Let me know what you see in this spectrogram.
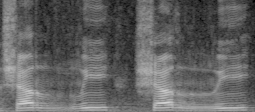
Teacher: huruf ra sukun Huruf ra kasroh ya ditipiskan suaranya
